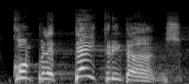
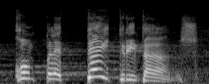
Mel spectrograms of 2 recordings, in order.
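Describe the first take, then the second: No difference in how they are said.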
